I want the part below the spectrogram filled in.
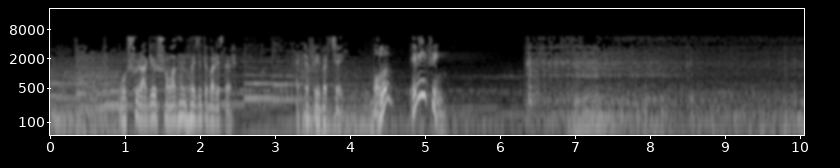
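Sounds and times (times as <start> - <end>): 
speech: 0.9 - 5.4
government car engine starting and idling: 6.3 - 10.0.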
